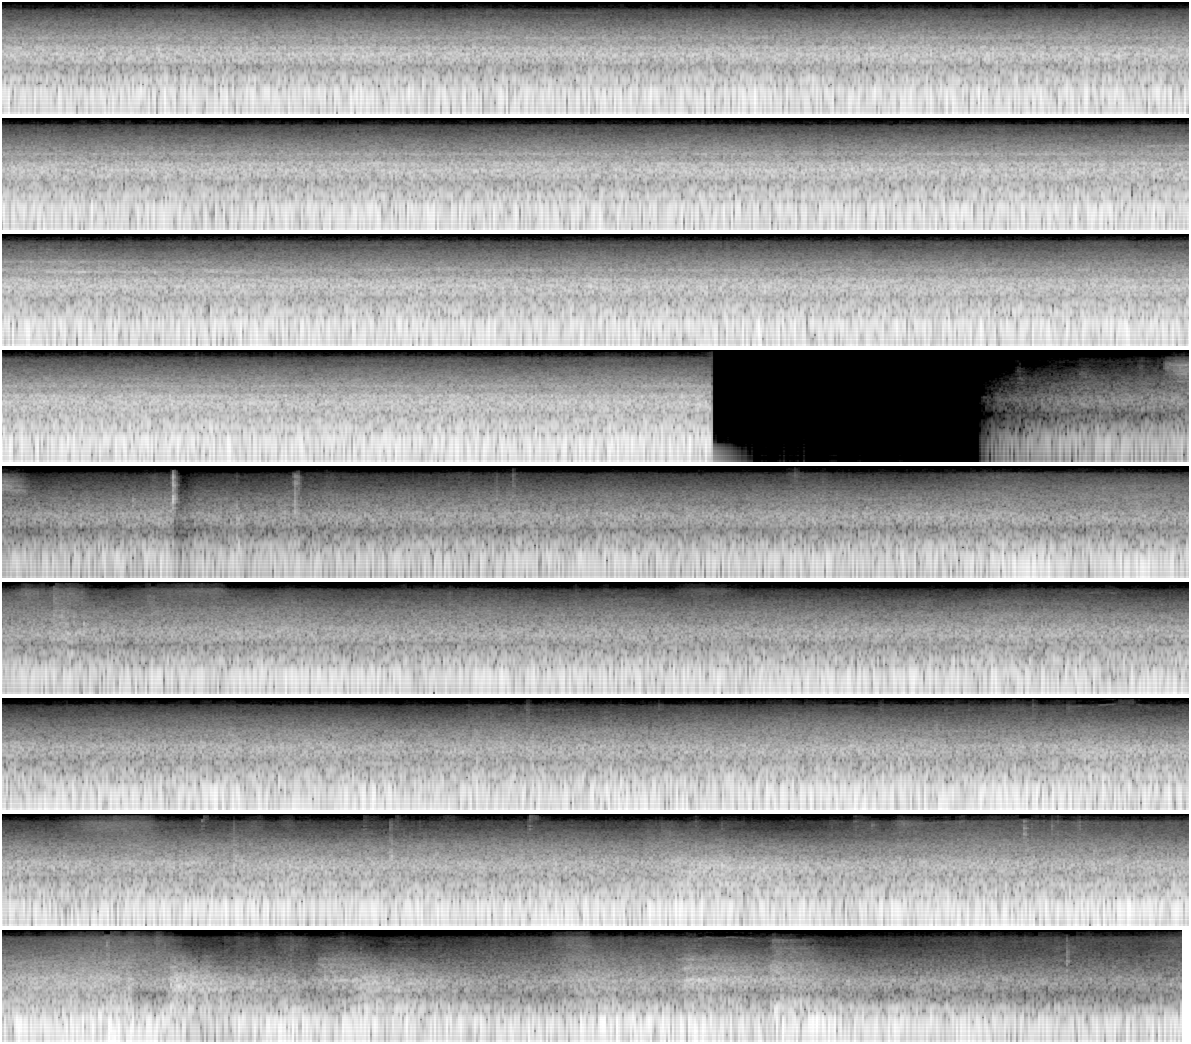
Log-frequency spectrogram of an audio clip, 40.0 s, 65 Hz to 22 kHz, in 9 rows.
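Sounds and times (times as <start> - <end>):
tyre and road noise: 20.9 - 40.0
car engine humming: 25.9 - 36.2.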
